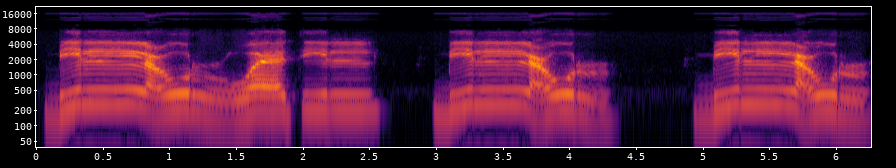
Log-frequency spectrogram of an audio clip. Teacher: هساوي الزمن بين اللام والري دي لان هما من نفس ايه الزمن اللي هو زمن التوسط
